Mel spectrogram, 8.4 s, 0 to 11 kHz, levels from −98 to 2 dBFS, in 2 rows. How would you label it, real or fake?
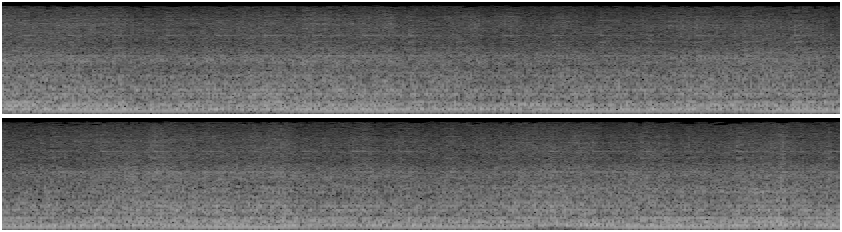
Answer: real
